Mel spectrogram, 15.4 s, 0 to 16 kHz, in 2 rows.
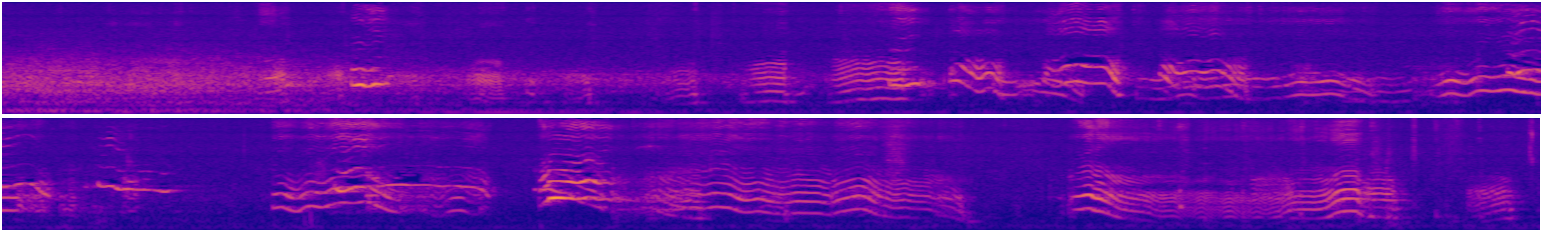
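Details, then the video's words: Labrador Retriever puppies just four days old, from Emma and Floyd, recorded 1/5/2016: muffled rustling opens, then overlapping wavering whimpers and high squeals rising and falling, with short pauses between bursts. "Emma Puppies 4 days old"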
